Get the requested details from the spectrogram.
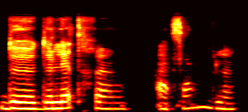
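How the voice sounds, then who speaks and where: A woman's voice: medium pitch, level tone, slow pace, warm tone. A woman student answering hesitantly in class, unsure and asking for help.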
